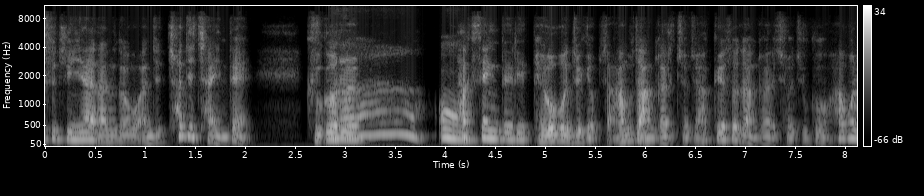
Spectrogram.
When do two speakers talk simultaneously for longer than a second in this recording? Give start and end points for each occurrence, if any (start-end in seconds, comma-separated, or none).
none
